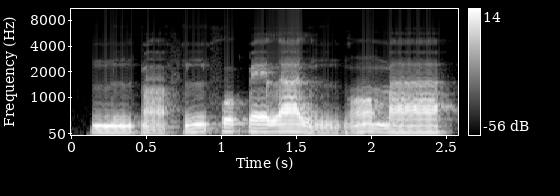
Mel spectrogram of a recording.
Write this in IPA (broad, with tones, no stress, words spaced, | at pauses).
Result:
mĩ˨k͡pã˨fĩ˨˦ fo˧k͡pɛ˧la˧ lĩ˨ ɡɔ̃˨˦ma˧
